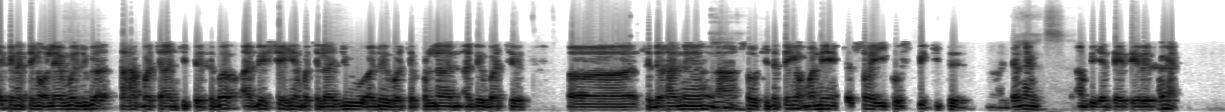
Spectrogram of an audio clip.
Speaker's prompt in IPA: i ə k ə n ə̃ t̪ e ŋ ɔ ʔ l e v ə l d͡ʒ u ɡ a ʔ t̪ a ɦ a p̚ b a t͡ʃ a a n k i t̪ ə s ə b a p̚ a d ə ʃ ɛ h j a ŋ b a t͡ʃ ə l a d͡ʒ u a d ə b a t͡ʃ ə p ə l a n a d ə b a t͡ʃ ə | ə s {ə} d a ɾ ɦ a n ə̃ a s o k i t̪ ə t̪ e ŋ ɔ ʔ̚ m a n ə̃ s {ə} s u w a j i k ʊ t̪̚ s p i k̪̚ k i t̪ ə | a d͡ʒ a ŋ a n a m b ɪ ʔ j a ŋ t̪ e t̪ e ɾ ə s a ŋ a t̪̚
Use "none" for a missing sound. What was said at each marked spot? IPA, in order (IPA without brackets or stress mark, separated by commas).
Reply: ə, ə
